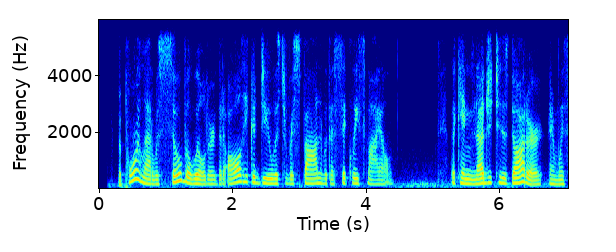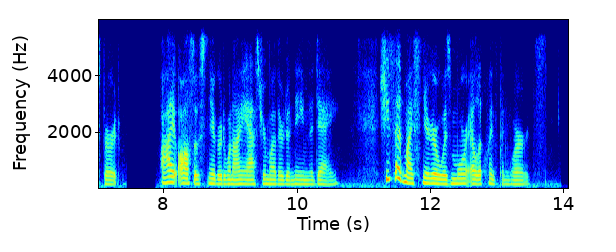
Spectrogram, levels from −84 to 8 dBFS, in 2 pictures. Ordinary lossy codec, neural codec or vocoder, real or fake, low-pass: Opus, 32 kbps; codec, 16 kHz in and 24 kHz out, 0.8 kbps, FocalCodec, streaming, 65536 codes; fake; 5.4 kHz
